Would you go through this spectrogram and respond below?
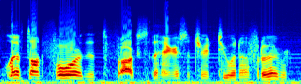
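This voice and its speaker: American man over loud plane engine noise. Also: medium pitch, very fast, poor audio. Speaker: pilot and vlogger. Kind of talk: aviation radio calls and casual vlog talk. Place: small airplane cockpit. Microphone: aviation headset via audio cable.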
